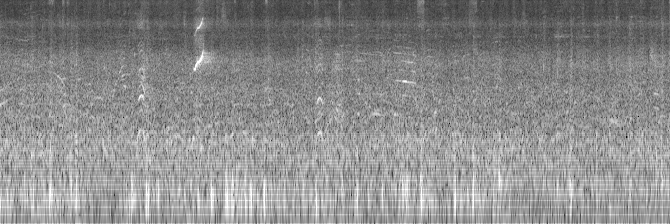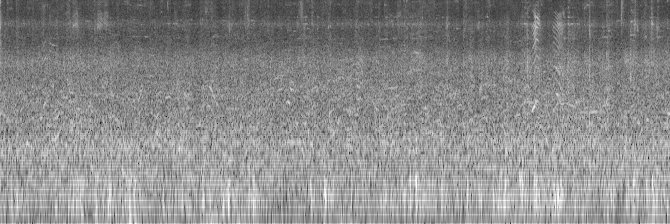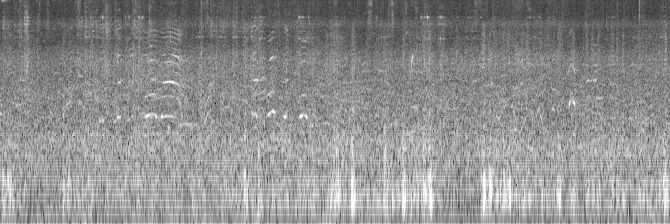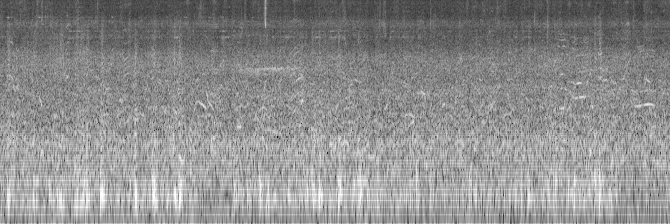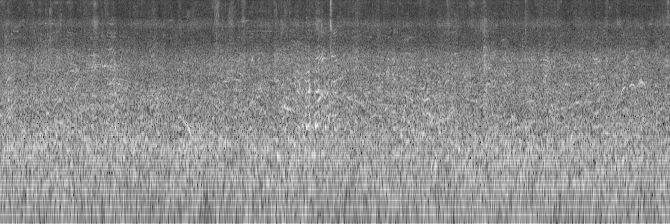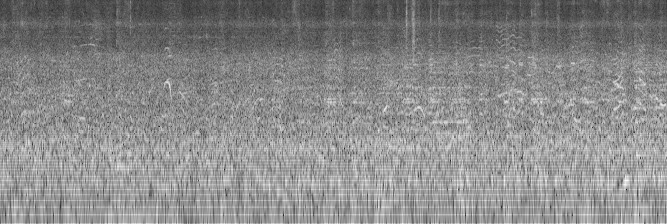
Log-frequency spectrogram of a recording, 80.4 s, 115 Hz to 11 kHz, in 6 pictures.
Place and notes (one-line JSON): {"title": "Zürich, Bellevue, Schweiz - Umzug", "date": "2005-04-18 17:29:00", "description": "Die Zünfte treffen bei dem Sechseläuteplatz ein. Volk, Blechmusik, Trommel\nSechseläuten ist ein Feuerbrauch und Frühlingsfest in Zürich, das jährlich Mitte oder Ende April stattfindet. Im Mittelpunkt des Feuerbrauchs steht der Böögg, ein mit Holzwolle und Knallkörpern gefüllter künstlicher Schneemann, der den Winter symbolisiert.", "latitude": "47.37", "longitude": "8.55", "altitude": "409", "timezone": "Europe/Zurich"}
